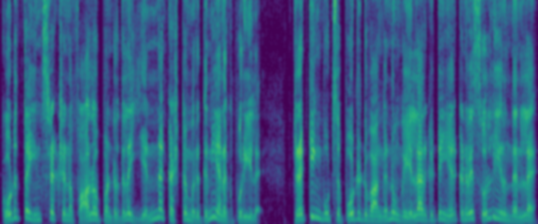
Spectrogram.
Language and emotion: Tamil, angry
